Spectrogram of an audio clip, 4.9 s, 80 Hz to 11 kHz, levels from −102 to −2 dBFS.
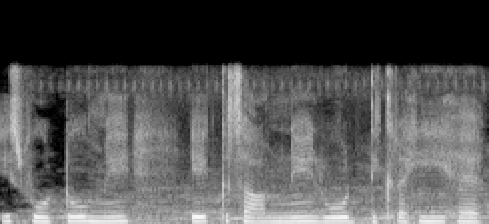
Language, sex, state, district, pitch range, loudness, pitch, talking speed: Hindi, female, Uttar Pradesh, Lucknow, 220-235 Hz, -14 LUFS, 225 Hz, 110 wpm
